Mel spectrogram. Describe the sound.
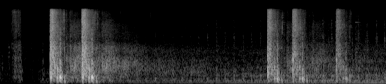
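Five loud gunshots ring out at a military shooting exercise at a Norwegian army camp after magazines are loaded: two shots close together, a pause, then three more, each with a ringing decay.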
